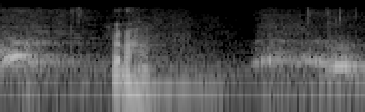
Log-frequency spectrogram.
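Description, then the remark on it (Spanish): Dogs barking: one sharp, loud bark stands out midway, surrounded by softer, drawn-out yelps and whines before and after, with no talking. “putos perros.”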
